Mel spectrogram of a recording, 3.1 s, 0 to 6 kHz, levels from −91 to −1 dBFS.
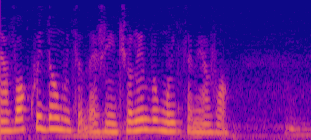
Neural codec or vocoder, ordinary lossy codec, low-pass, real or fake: none; none; 5.4 kHz; real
